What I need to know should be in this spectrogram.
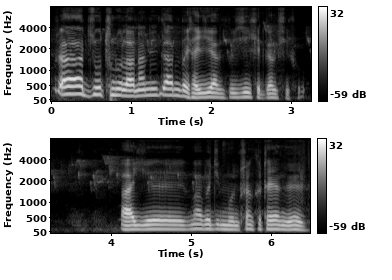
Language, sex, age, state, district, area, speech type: Bodo, male, 45-60, Assam, Chirang, rural, spontaneous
